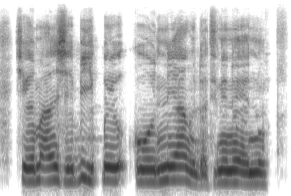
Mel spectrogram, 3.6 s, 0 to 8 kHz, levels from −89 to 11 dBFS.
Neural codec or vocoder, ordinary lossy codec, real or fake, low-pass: none; none; real; none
